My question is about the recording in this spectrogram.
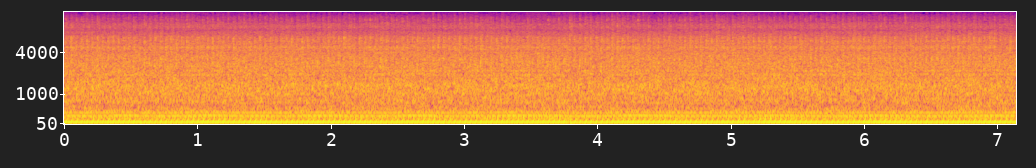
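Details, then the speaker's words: Old Toro Recycler Personal Pace push mower, Tecumseh single-cylinder, after tension slightly adjusted: steady constant-speed thump, mostly even with slight roughness; runs acceptably, not as smooth as new, fuel treatment may help. "Honestly, guys, I'm not messing with it. Runs just fine. Not as smooth as new, you know, like it kind of goes, you know, but running a little bit with some fuel treatment may clean it up a little bit."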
